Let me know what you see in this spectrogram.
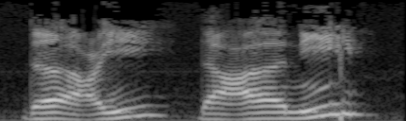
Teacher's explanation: پس ببینید یا زائد رو ابو عمرو در وصل خوند، داعی دعانی، اما اگر بخوایم به قرائت ابی عمرو بصری وقف بکنیم این یا حذف میشه.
